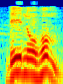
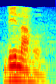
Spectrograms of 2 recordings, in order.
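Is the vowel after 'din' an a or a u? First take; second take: u; a. First: The vowel after 'din' is u. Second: The vowel after 'din' is a. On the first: The speaker calls it right. "walakin dinuhum wahidun" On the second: The speaker calls it wrong. "Bukan dibaca dengan dinahum"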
